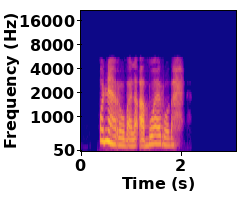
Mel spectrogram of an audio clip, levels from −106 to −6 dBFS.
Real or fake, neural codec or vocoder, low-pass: fake; codec, 16 kHz, 1 kbps, FunCodec, trained on LibriTTS, 50 frames a second; 5.4 kHz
